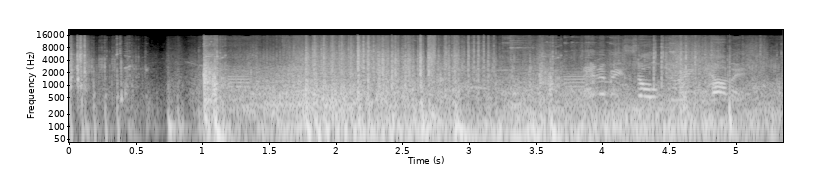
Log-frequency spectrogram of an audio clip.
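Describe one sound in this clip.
A rifle fires in quick bursts of sharp cracks.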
